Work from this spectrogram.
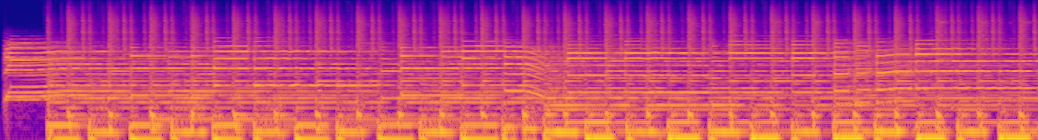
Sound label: Fast Hawaiian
